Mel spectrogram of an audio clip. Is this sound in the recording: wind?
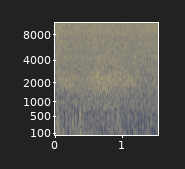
yes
